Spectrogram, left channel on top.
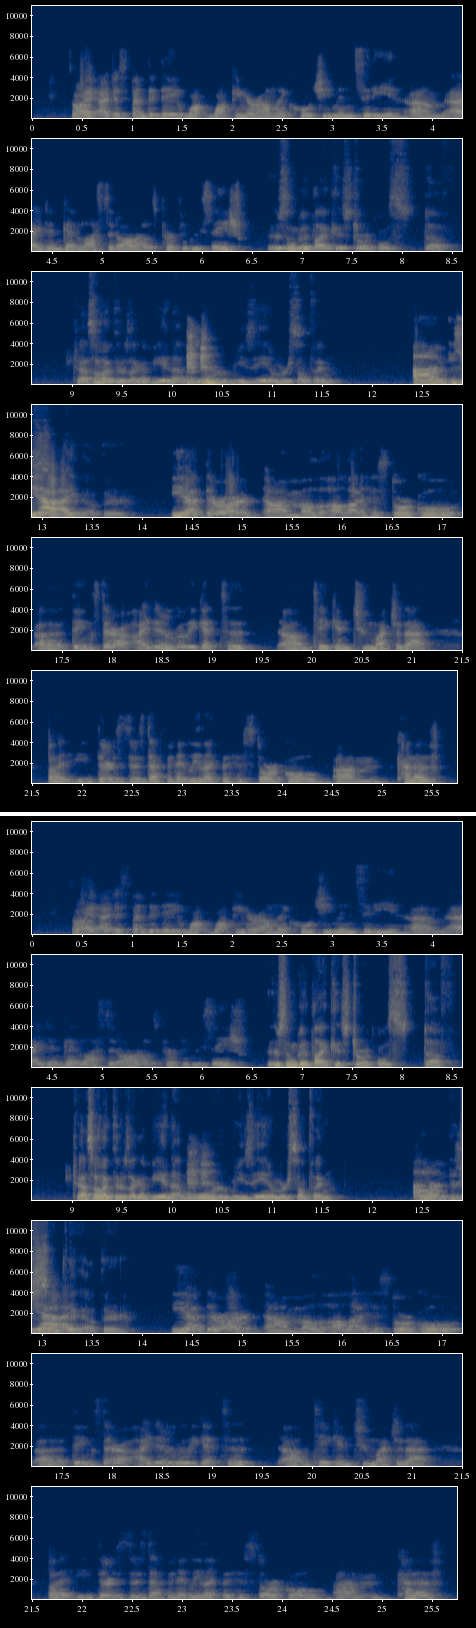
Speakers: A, on the left; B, on the right.
A: So I I just spent the day wa walking around like Ho Chi Minh City. Um, I didn't get lost at all. I was perfectly safe.
B: There's some good like historical stuff too. I saw like there's like a Vietnam
A: <clears throat>
B: War museum or something
A: Um, yeah,
B: or something
A: I
B: out there.
A: Yeah, there are um, a, a lot of historical uh, things there. I didn't really get to um, take in too much of that, but y- there's there's definitely like the historical um, kind of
